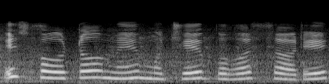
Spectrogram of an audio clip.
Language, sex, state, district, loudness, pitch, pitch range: Hindi, female, Madhya Pradesh, Katni, -17 LUFS, 280 Hz, 260-300 Hz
